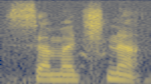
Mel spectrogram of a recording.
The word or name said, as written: samajhanaa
